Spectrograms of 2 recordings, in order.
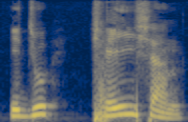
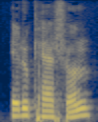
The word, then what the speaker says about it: education: বড় করে বলতে হবে এজুকেশন, এজুকেশন, এজুকেশন, এজুকেশন, এজুকেশন, এজুকেশন। সঠিক উচ্চারণ হচ্ছে এজুকেশন, খেইশান, খেইশান জুর, এ ই জু খেইশান, এজুকেশন, নট এডুকেশন, উচ্চারণ হবে ইজুকেশন, এডুকেশন, এডুকেশন।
